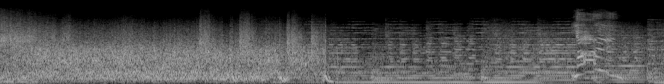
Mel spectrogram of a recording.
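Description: Cartoon shooting sound effects from an animated He-Man series, a run of loud zapping blasts and booming shots, with whistling, sweeping laser tones toward the end.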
